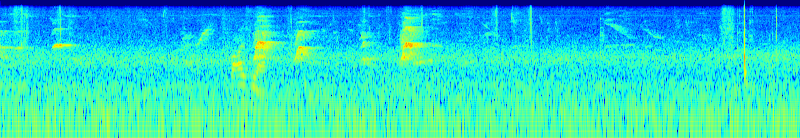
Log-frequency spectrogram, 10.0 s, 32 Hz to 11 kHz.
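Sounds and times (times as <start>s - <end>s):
dog yipping: 0.0s - 1.0s, 3.2s - 5.5s.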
